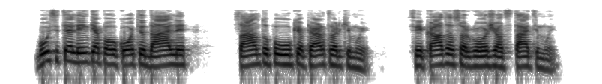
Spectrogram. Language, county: Lithuanian, Panevėžys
